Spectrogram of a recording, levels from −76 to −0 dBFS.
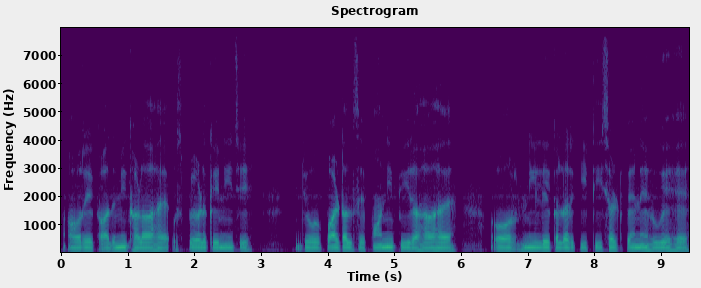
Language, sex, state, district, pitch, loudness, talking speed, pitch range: Hindi, male, Uttar Pradesh, Gorakhpur, 95 Hz, -35 LUFS, 150 wpm, 90-100 Hz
